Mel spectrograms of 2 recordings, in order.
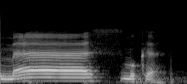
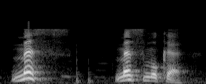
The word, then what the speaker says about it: ma ismuka: Okay, the other rule is that whenever you have a long vowel preceding Hamzatul wasl, you don't pronounce it long, you pronounce it short. You don't say masmuka, you say mas, as though it's just yarhamukallah, as though it's just meem fatta. Mas, masmuka.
